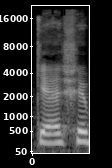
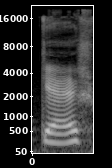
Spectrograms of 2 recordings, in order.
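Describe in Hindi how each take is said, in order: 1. शब्द का अंत एक जुड़े हुए ay स्वर से होता है। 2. शब्द का अंत sh ध्वनि से होता है। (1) "कैशे भी प्रोनाउंस किया जाता है" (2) "इसको कैश भी प्रोनाउंस किया जाता है"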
